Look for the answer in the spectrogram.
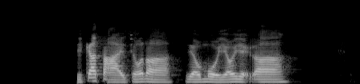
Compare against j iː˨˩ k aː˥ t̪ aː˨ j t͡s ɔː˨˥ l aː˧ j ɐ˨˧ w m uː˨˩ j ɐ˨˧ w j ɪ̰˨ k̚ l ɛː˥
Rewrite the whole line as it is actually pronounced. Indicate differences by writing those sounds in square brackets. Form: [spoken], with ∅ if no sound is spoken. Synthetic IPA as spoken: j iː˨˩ k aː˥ t̪ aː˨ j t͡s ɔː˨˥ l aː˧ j ɐ˨˧ w m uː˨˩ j ɐ˨˧ w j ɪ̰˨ k̚ l [aː˥]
